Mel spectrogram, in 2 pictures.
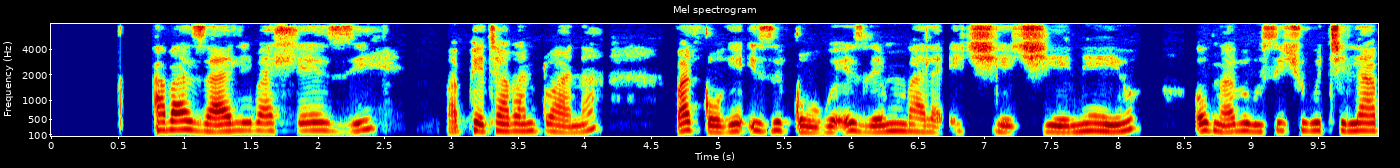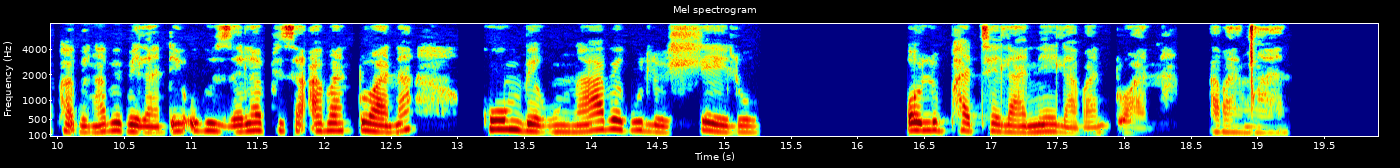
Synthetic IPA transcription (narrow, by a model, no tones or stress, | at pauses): aβazaliβaɬezi | βa̰pʰɛtʰaβantʼwana | βaɡ͡ǃʱɔɣɛʔiziɡ͡ǃʱɔɣɔezilem̩βalaʔet͡ʃʼijet͡ʃʼijɛnɛjɔ | oɣuŋaβɛɣusit͡ʃʼuɣutʰilapʰaβɛŋaβɛβɛlandʱɛʔuɣuzɛlapʰisa̰ʔaβantʼwanaɣumbʱɛɣuŋaβɛɣulɔɬɛlɔ | olupʰatʰɛlanɛlaβantʼwanaː | βaŋ͡ǀʱaːnɛ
